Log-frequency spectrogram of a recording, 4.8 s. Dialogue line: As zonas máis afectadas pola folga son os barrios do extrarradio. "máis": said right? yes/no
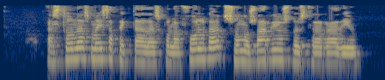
yes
